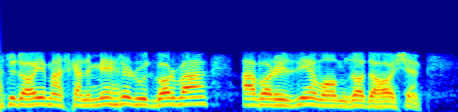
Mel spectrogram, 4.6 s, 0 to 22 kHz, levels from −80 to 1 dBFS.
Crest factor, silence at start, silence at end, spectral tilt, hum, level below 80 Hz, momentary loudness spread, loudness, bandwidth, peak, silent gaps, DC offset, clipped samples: 14 dB; 0 s; 0.4 s; -9.5 dB/octave; none; -62 dBFS; 6 LU; -17 LUFS; 4 kHz; -2 dBFS; none; under 0.1%; under 0.1%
